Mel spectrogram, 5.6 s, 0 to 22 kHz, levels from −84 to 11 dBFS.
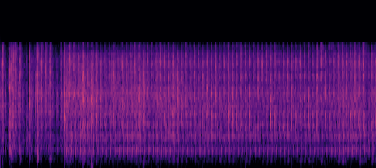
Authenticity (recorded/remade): remade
